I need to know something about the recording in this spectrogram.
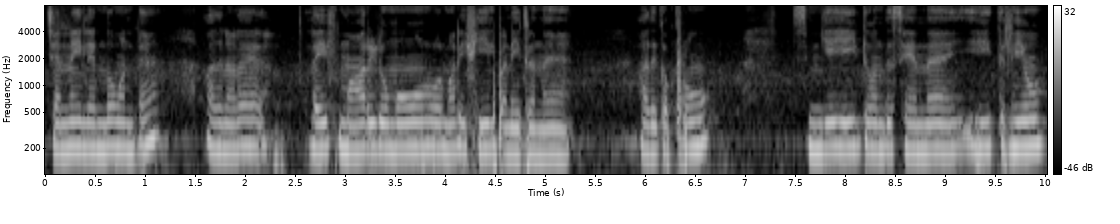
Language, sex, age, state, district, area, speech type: Tamil, male, 18-30, Tamil Nadu, Tiruvannamalai, urban, spontaneous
